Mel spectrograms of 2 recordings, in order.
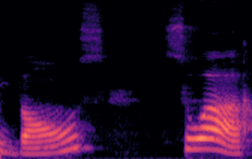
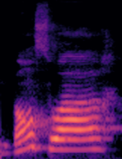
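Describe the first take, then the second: First: «bonsoir» with the S doubled and held long, ss hissed onto bon. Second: «bonsoir» said normally, stress on soir, a bit higher and louder; bonsoir demo. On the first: Teacher showing the doubled S in «bonsoir», S lengthened. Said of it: "comme si je doublais le S". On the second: Teacher showing how «bonsoir» sounds in plain speech, slightly raised. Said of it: "si je dis". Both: Shown as a demonstration.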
